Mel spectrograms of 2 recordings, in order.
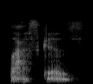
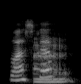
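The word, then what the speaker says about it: Valeska: Velasquez. Velasca? Velasca. Velasca. How do you spell that, Kim?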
